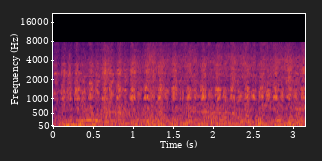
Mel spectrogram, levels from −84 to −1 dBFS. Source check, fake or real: fake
